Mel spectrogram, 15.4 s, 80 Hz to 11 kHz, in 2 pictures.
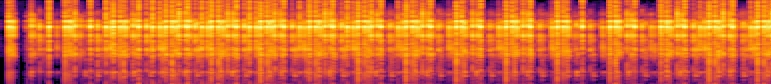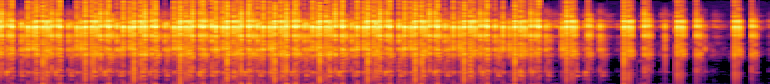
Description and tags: This toy consists of a green painted wooden plate, on which is mounted four hens. Part of the hens is connected to a red wooden ball that is hanging vertically under the center of the green plate. The later also got a handle. When you make a rotating move, the red ball swings, and four thin cords transfers the move to the hens, that picks up pretended seeds from the ground (the green plate). Assume this was a popular toy decades ago, for kids under 4 years.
